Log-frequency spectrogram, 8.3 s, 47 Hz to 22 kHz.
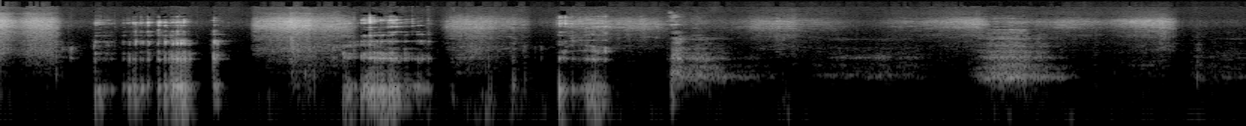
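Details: A person who says their gut feels giant after about 5000 calories that day gives several loud, gurgling, repeated belches, some drawn out, with breathy pauses between.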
